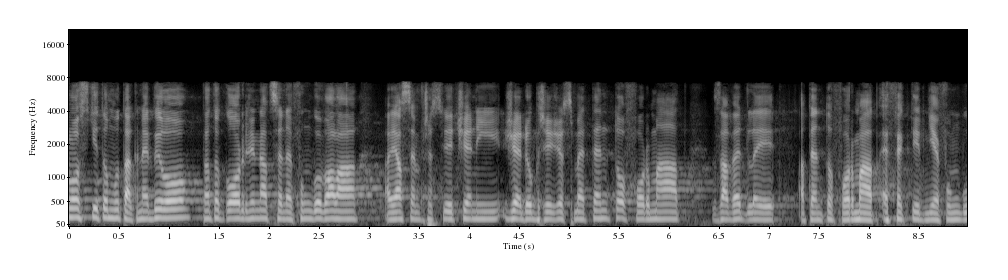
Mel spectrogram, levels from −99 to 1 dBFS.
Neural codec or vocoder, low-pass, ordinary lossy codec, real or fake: codec, 16 kHz, 4 kbps, X-Codec, HuBERT features, trained on balanced general audio; 7.2 kHz; MP3, 64 kbps; fake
